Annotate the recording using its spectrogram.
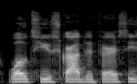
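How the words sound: It is delivered calmly and evenly. The speaker rebukes them without agitation. "He may have said it calmly"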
